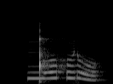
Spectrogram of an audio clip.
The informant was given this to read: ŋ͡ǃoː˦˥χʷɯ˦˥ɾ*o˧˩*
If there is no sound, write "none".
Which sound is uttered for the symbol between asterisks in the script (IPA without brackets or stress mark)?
o˧˩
